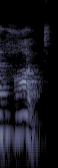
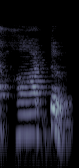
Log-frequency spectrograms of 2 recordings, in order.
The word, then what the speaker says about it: heart: और ध्यान रखना, इसका प्रोनाउंसिएशन होता है हार्ट, हर्ट नहीं होता।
